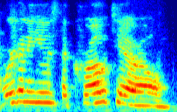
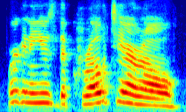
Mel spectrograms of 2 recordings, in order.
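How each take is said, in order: First: Said in the usual way. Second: Louder repeat with Crow stressed. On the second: Real, not acted. Reader announces the deck to viewers, Crow stressed. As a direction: lean on the word Crow.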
